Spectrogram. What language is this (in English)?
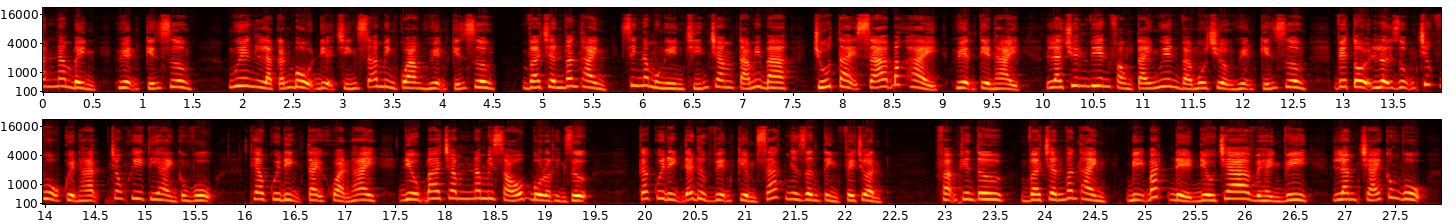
Vietnamese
